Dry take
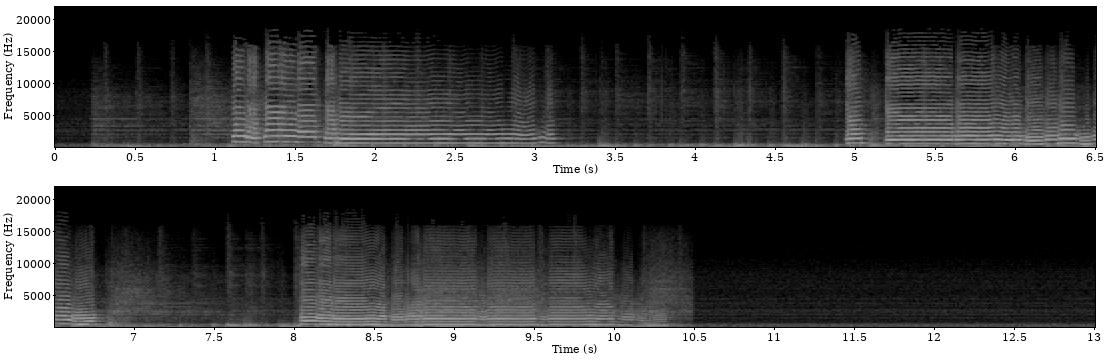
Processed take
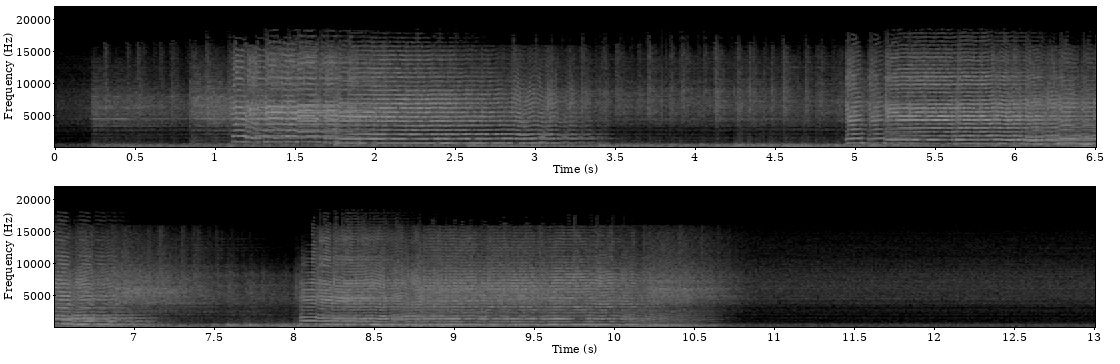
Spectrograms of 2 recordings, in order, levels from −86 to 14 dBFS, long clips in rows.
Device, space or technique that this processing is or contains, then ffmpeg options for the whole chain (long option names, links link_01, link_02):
over-bright horn tweeter: -filter_complex "[0:a]highshelf=frequency=3600:width_type=q:width=1.5:gain=13,alimiter=limit=-17dB:level=0:latency=1:release=12,asettb=1/sr,asplit=3[link_01][link_02][link_03];[link_01]atrim=end=7.484[link_04];[link_02]atrim=start=7.48:end=8.1,asetpts=PTS-STARTPTS,afade=type=in:duration=0.004:curve=qsin,afade=type=out:start_time=0.616:duration=0.004:curve=qsin,lowpass=5600[link_05];[link_03]atrim=start=8.096[link_06];[link_04][link_05]acrossfade=duration=0.004:curve1=hsin:curve2=qsin[link_07];[link_07][link_06]acrossfade=duration=0.004:curve1=qsin:curve2=hsin,aecho=1:1:140|238|306.6|354.6|388.2:0.631|0.398|0.251|0.158|0.1,volume=-7dB"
